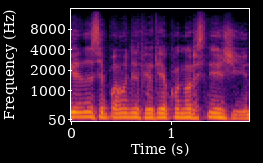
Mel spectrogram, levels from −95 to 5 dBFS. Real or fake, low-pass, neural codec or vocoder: fake; 14.4 kHz; codec, 44.1 kHz, 2.6 kbps, SNAC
